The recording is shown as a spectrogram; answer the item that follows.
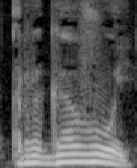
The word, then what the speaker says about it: роговой: И в таком случае музыка должна называться «роговой» с ударением на окончании.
